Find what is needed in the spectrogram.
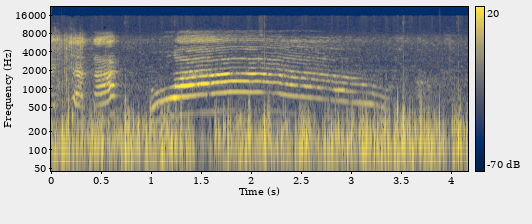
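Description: A high-pitched voice lets out a few short syllables, then one long drawn-out call of about two seconds that rises and then falls in pitch. Low rumbling handling noise runs underneath.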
